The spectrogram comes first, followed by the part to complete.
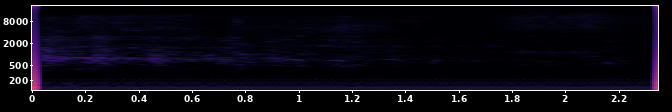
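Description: Faint hall room tone: a steady low hum with a soft, fading background murmur, and no distinct sound events.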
